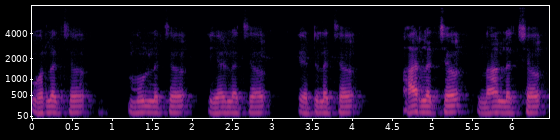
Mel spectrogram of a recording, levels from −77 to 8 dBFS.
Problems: low volume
